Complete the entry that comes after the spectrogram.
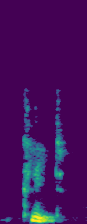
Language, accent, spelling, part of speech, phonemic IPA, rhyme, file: English, Southern England, cleat, noun / verb, /kliːt/, -iːt, LL-Q1860 (eng)-cleat.wav
- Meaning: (noun) A strip of wood or iron fastened on transversely to something in order to give strength, prevent warping, hold position, etc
